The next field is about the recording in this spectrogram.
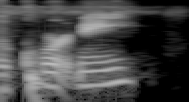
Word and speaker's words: Cortney: So my name is spelled C-O-R-T-N-E-Y. So Courtney.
